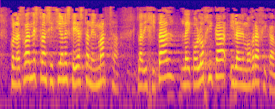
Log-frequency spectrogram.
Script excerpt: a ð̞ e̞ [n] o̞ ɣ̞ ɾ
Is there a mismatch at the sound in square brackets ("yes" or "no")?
yes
